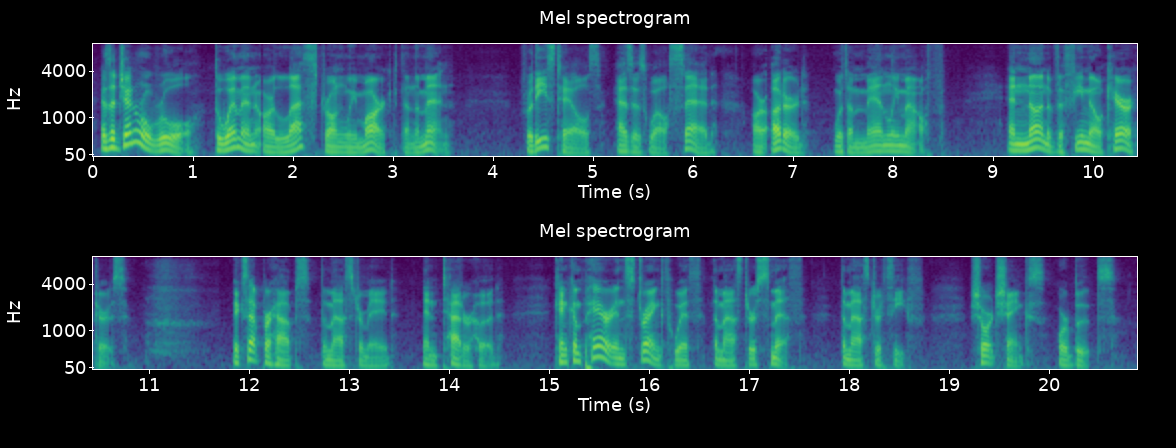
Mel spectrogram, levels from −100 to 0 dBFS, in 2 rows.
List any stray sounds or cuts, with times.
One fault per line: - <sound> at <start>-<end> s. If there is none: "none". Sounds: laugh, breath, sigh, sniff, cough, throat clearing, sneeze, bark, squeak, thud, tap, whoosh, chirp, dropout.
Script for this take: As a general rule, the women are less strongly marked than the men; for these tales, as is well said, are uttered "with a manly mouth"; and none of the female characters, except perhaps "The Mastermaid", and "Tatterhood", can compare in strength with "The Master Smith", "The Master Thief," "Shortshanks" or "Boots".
- sigh at 11.0-11.7 s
